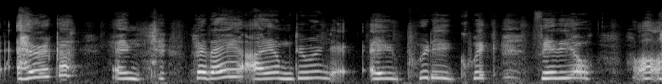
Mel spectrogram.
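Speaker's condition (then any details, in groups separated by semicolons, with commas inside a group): Cerebral palsy, severe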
